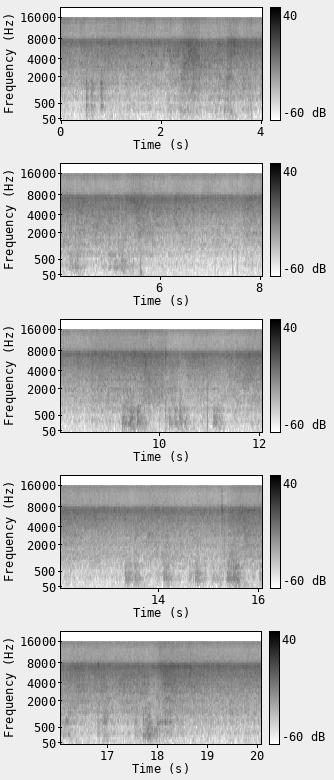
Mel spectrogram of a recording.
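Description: Marinated chicken strips sizzling in hot refined oil in a metal kadai, a loud steady hiss, with a flat metal spatula now and then scraping and stirring them against the pan.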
